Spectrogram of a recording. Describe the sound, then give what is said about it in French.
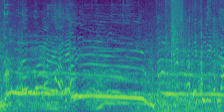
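Several people howl together in imitation of wolves or dogs, long overlapping wavering cries rising and falling continuously, loud, with a murmur of other voices underneath. “Fait les loups ou les chiens.”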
